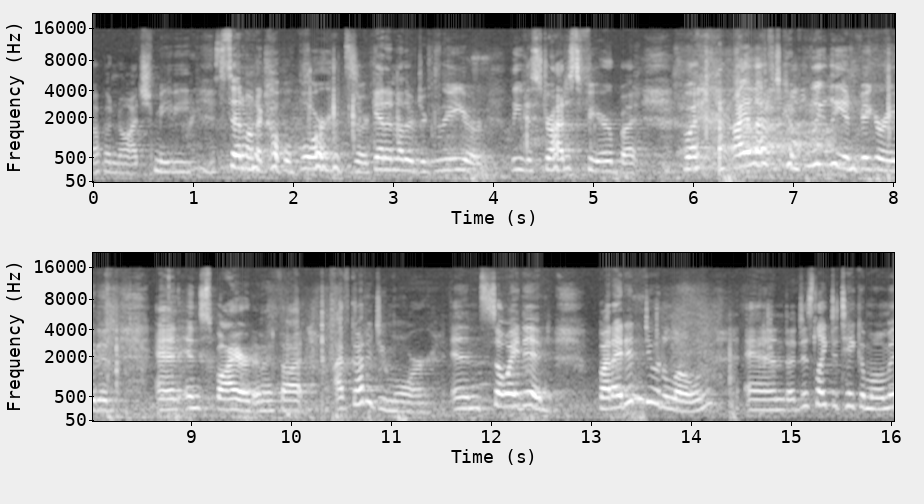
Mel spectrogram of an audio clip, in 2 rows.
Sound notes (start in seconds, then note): 5.7 laughter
